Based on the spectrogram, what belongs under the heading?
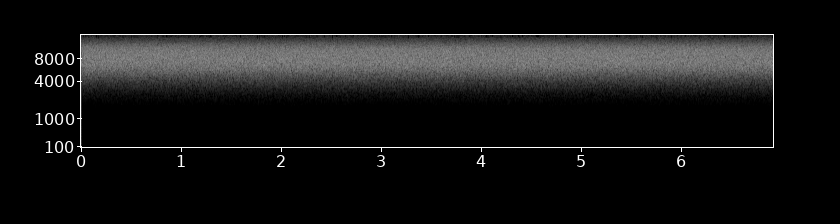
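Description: A steady, high-pitched hiss like cicadas, with no low sounds. It is a simulation of hissing-type tinnitus.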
